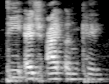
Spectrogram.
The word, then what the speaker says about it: think: The your h think. It's not think. Think. It's not s.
